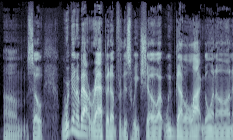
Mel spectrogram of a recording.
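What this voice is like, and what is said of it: Slight Texas drawl. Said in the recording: “it may have a little drawl to it ... a little bit of a Texas accent”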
